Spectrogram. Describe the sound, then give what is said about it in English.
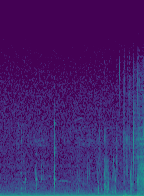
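Quiet mouth sounds of someone sipping tea: soft wet clicks and small swallows, then a brief louder slurp near the end, with no talking. “I'm going to have a sip of my tea here.”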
